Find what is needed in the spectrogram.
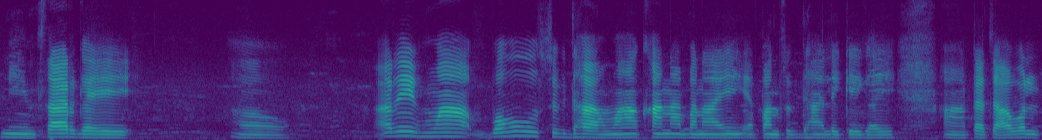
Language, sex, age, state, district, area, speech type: Hindi, female, 60+, Uttar Pradesh, Lucknow, rural, spontaneous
